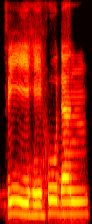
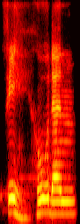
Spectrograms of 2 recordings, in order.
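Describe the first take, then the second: First: The first h keeps its vowel before hudan. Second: The vowel drops and the h links into hudan. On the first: It is read as it is written. "tulisannya fihi hudan ya" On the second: It follows a reading where the first letter is merged into the second. "dibacanya menjadi fih hudan ya"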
